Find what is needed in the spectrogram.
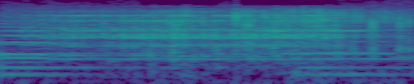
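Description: Telephone bell ringing, a fast rattling ring that starts a moment in, over held notes of background film music.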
